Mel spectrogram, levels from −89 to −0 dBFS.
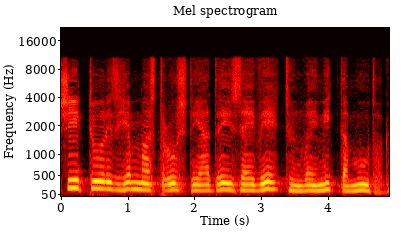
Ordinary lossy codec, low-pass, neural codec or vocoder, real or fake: AAC, 48 kbps; 10.8 kHz; codec, 16 kHz in and 24 kHz out, 0.4 kbps, LongCat-Audio-Codec, two codebook decoder; fake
